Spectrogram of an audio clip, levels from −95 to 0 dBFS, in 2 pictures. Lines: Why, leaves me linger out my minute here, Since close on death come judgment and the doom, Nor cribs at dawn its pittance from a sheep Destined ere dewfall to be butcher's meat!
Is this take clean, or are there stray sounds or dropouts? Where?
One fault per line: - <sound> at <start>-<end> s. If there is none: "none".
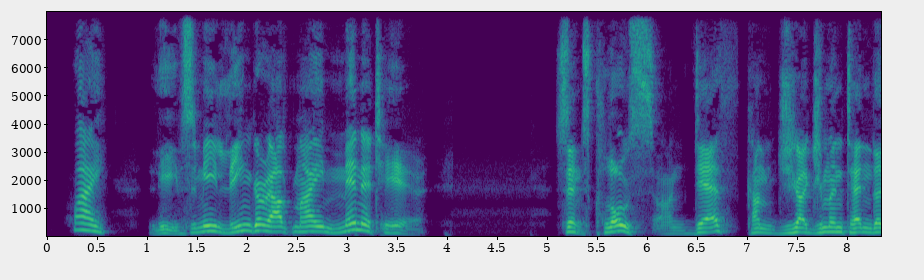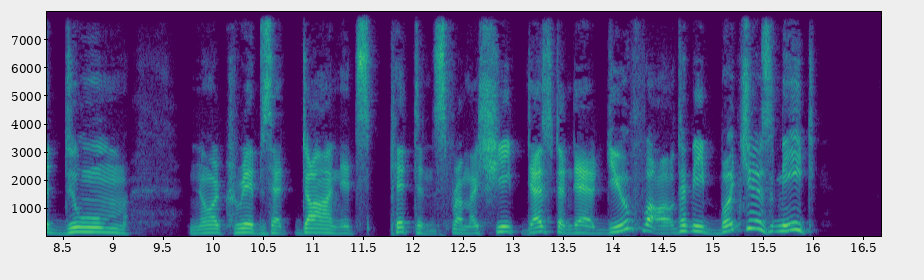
none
